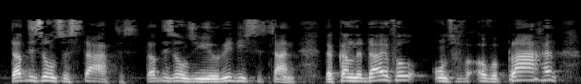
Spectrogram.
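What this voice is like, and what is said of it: Non-native accent in Dutch. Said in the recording (Dutch): “vanwege mijn accent, vanwege dat ik sommige dingen anders zeg dan wat jullie zeggen”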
